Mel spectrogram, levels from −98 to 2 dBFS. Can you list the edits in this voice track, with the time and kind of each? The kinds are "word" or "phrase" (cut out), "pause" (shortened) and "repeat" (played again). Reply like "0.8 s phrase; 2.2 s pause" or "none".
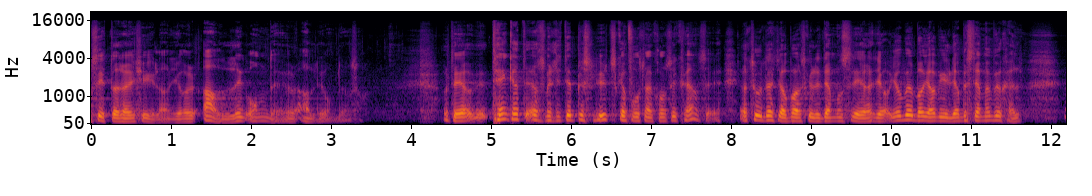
5.7 s word; 10.0 s word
